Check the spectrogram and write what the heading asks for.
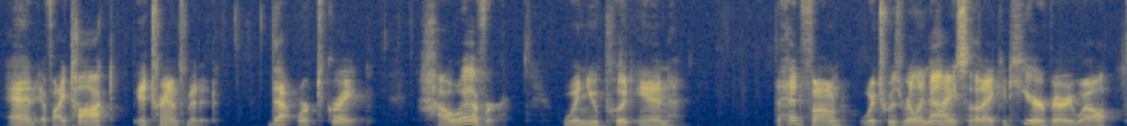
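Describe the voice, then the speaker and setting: A male product reviewer who hosts a channel talks through a review in a medium-pitched voice. He sounds casual and off-the-cuff, chatting and thinking aloud in an everyday, conversational manner.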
